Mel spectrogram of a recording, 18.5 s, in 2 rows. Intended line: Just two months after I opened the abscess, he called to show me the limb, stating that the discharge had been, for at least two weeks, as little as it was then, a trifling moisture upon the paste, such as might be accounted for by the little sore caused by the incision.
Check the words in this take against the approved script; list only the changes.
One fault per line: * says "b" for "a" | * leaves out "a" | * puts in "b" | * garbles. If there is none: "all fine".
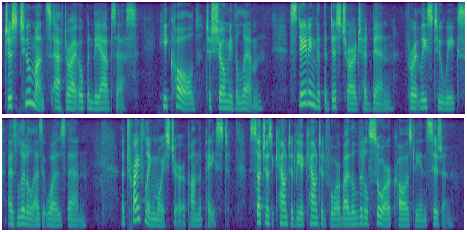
* says "accounted" for "might"
* leaves out "by"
